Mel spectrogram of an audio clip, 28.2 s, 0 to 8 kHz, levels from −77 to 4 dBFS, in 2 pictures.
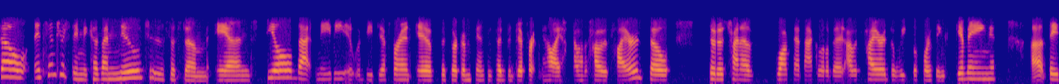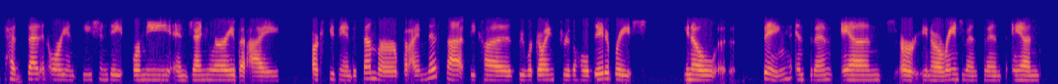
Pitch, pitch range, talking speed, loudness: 175 Hz, 165-190 Hz, 195 wpm, -24 LUFS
